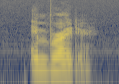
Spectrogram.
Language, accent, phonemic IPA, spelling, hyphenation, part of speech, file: English, US, /ɪmˈbɹɔɪdɚ/, embroider, em‧broi‧der, verb, En-us-embroider.ogg
- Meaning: 1. To stitch a decorative design on fabric with needle and thread of various colours 2. To add imaginary detail to a narrative to make it more interesting or acceptable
